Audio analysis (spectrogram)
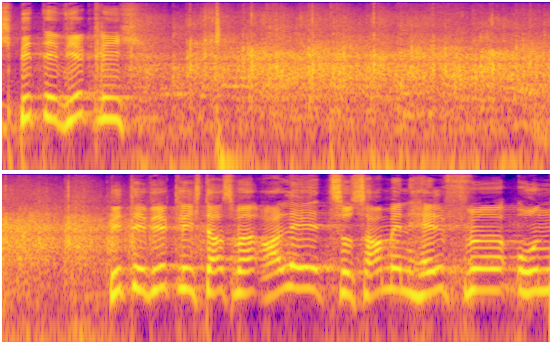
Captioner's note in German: Beifall bei den GRÜNEN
